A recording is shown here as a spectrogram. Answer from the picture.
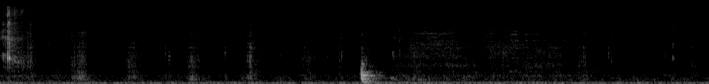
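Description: Close-miked crunching and chewing of a crunchy snack: a crisp bite right at the start, many small crunches, and a louder crunch about three and a half seconds in.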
